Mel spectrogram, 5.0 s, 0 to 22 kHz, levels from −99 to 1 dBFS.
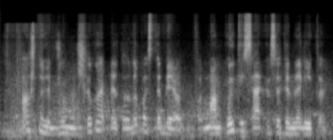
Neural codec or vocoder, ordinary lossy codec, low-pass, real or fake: codec, 44.1 kHz, 3.4 kbps, Pupu-Codec; Opus, 16 kbps; 14.4 kHz; fake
